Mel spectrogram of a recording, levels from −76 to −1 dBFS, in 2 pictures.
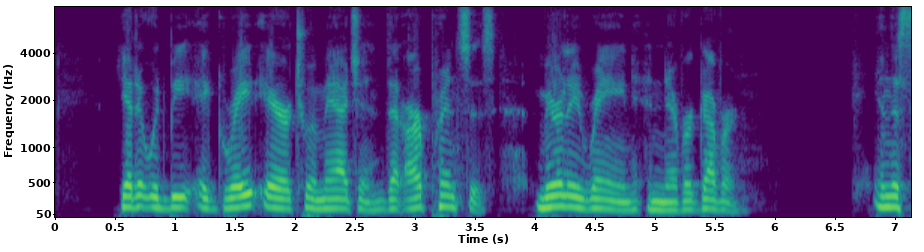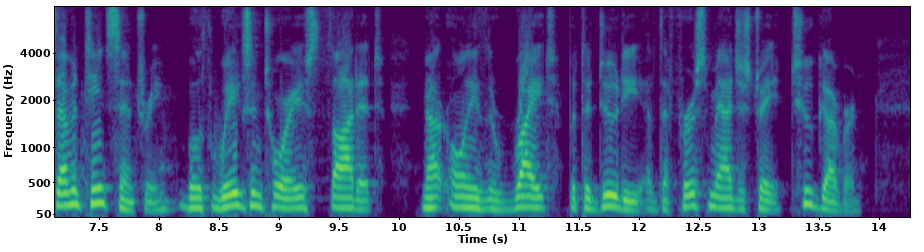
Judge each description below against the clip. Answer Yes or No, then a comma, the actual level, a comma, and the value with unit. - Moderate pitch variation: Yes, average, 3.8 semitones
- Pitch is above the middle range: No, medium, 140 Hz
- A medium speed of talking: Yes, average, 170 wpm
